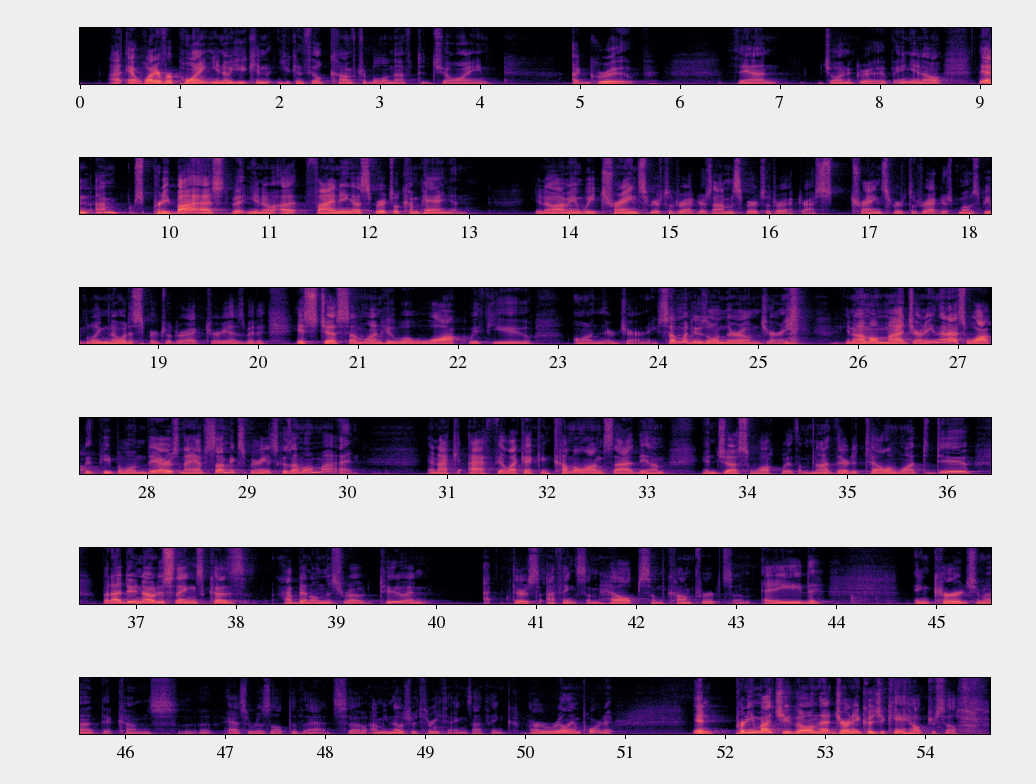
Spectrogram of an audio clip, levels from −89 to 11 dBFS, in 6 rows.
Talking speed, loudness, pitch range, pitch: 200 wpm, -26 LUFS, 105-140 Hz, 115 Hz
